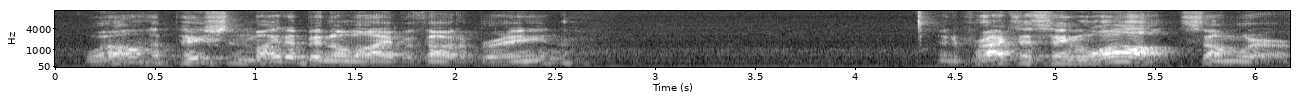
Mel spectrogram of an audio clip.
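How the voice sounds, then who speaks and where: With noticeable background noise behind him, a man talks at a moderate pace and high pitch, his pitch swinging very widely, with long, frequent pauses. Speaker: psychotherapist and speaker. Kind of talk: public lecture.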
